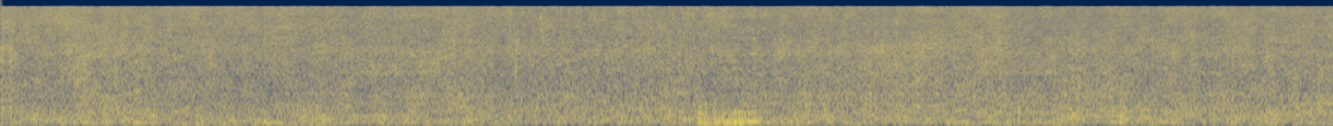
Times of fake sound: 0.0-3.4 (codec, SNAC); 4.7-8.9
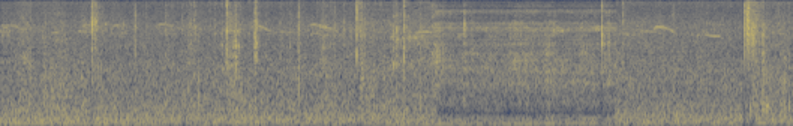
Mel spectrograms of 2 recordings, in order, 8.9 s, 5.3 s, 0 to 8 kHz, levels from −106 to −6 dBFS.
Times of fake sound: 2.9-4.1 (codec, HILCodec)

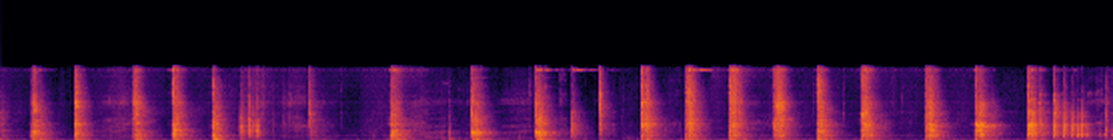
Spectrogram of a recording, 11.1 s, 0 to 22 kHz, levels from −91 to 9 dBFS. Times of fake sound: 0.0-0.4 (codec, SNAC); 0.9-4.2; 7.1-9.9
